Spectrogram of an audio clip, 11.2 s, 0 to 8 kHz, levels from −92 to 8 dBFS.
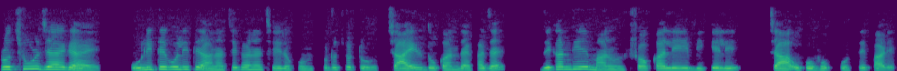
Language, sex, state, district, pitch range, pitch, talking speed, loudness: Bengali, female, West Bengal, Kolkata, 190-235 Hz, 205 Hz, 105 wpm, -26 LUFS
